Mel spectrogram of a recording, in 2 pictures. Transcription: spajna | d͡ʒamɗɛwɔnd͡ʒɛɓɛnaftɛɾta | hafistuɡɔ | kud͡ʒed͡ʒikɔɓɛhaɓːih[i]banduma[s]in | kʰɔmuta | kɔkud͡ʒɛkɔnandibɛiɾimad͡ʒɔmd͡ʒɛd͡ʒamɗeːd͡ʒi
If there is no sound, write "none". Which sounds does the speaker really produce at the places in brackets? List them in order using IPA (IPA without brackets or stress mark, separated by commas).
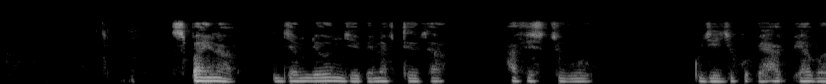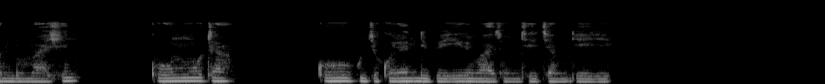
a, ʃ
